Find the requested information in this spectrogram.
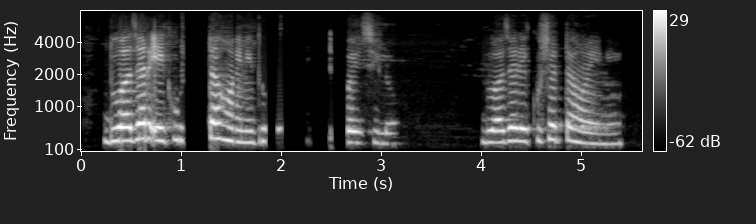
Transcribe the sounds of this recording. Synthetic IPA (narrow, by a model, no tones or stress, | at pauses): d̪uɦad͡ʑaɾekuʃ | ʈaɦɔenid̪uɦad͡ʑaiʈːeɦojet͡ɕʰilo | d̪uɦad͡ʑaɾekuʃeɾʈaɦɔeni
